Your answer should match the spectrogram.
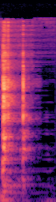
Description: Radio Band Switch

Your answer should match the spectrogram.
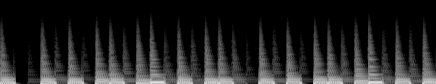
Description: Bass

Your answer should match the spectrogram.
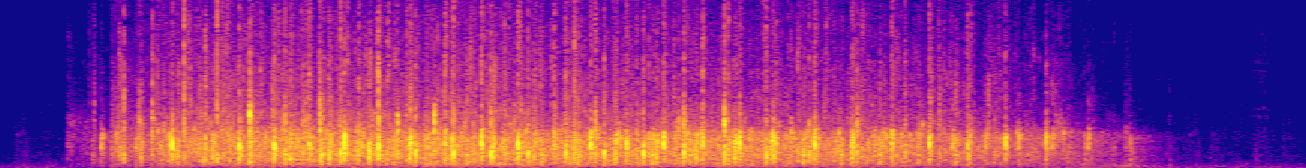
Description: Polite applause

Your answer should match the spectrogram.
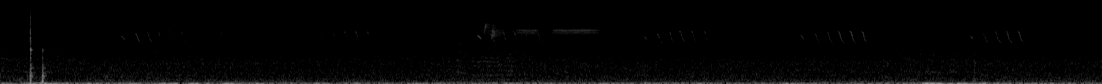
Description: Prairie summer Ambience

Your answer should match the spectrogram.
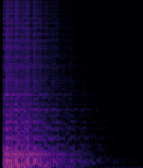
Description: Fail

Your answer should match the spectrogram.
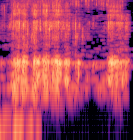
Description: Sipping

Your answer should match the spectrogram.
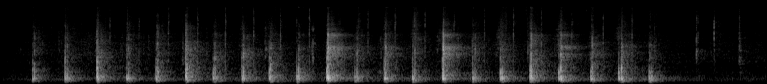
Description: Running On A Concrete Floor

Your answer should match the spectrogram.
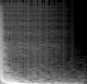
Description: Brown noise splined kick

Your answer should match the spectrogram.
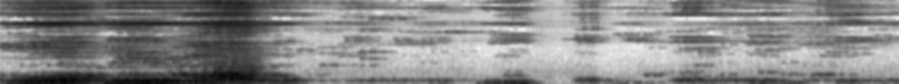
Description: Bug

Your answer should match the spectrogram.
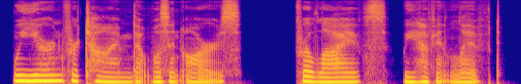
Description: Female Vocals

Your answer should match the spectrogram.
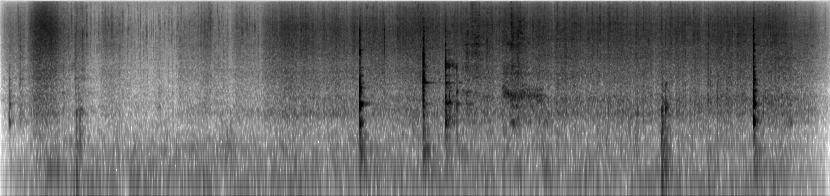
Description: Pancake Flip

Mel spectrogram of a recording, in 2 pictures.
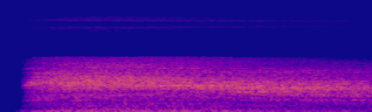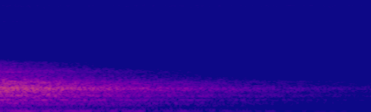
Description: Scary Horror Terror Shriek

